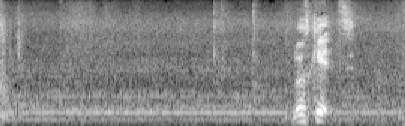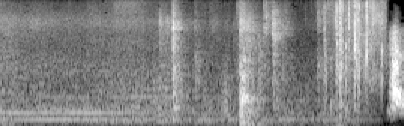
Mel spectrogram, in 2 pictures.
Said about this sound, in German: Alle einsteigen bitte, die Türen schließen.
